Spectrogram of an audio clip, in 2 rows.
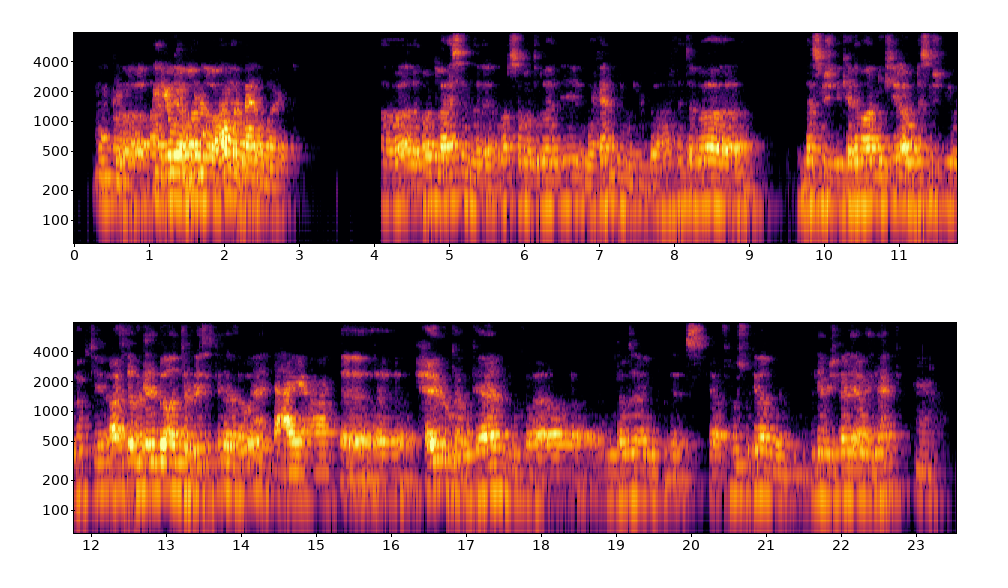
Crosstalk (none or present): present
